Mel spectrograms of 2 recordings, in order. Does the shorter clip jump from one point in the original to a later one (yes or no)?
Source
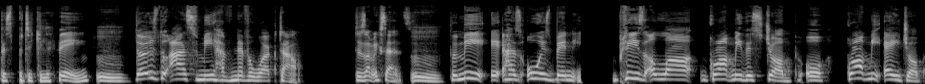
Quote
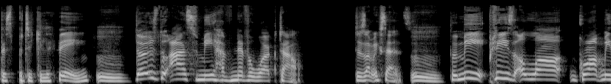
yes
